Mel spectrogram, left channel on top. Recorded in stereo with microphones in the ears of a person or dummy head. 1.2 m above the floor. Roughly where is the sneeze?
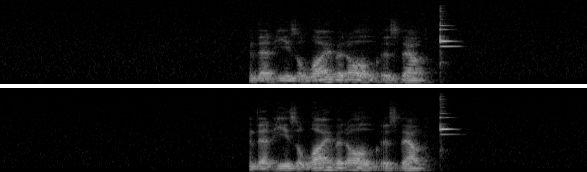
I don't hear a sneeze.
